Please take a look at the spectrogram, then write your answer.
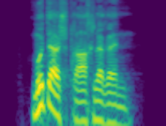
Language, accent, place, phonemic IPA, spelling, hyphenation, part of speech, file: German, Germany, Berlin, /ˈmʊt.ɐˌʃpʁaːx.lə.ʁɪn/, Muttersprachlerin, Mut‧ter‧sprach‧le‧rin, noun, De-Muttersprachlerin.ogg
- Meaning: female equivalent of Muttersprachler (“native speaker”)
